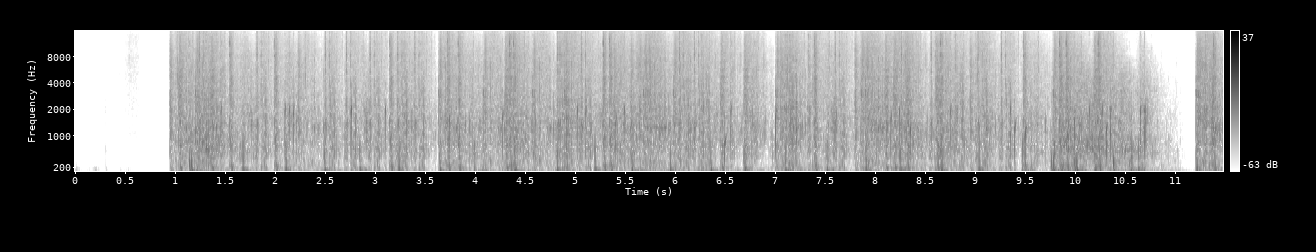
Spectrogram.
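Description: Crops rustle and snap quickly as they are harvested.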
